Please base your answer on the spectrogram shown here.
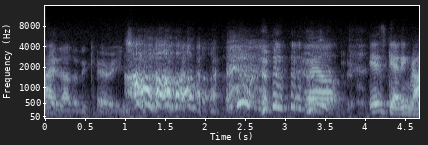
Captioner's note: women laughing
